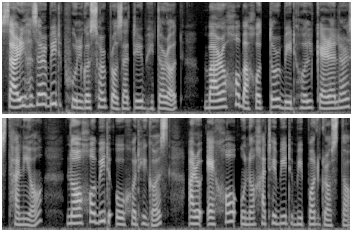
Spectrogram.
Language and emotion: Assamese, neutral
